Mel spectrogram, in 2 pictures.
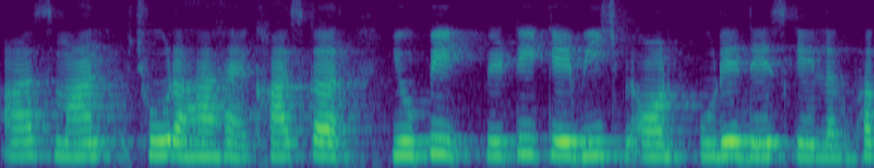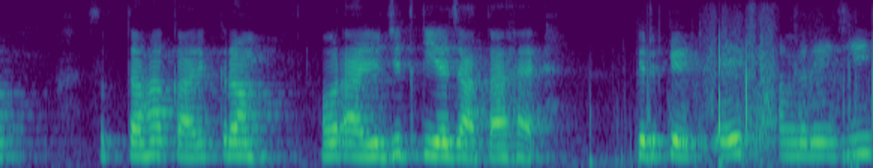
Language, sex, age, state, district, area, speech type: Hindi, female, 18-30, Madhya Pradesh, Chhindwara, urban, spontaneous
